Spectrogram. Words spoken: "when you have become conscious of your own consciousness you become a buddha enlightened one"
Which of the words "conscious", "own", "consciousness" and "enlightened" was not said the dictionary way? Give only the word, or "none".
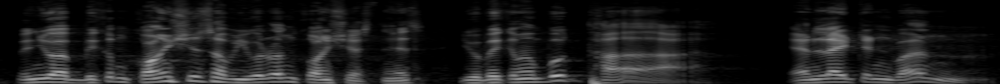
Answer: none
